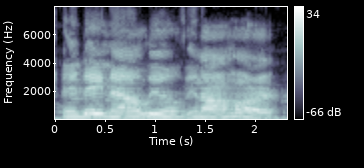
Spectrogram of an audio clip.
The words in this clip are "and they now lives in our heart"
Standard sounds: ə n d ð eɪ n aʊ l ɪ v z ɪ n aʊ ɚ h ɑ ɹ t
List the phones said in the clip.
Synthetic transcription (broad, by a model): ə n ð eɪ n aʊ l ɪ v ɪ n aʊ ɚ h ɑ ɹ t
